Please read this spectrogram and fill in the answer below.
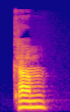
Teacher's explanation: la palabra Kham, con un tono alto parejo, significa pieza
